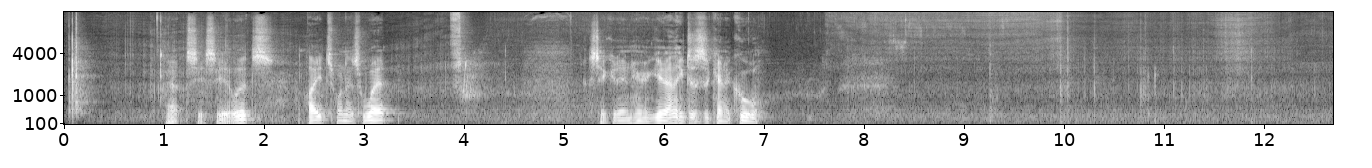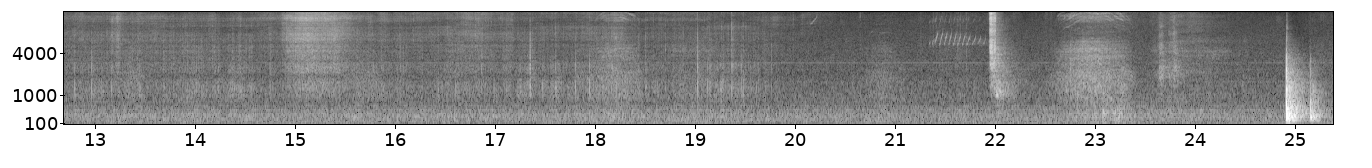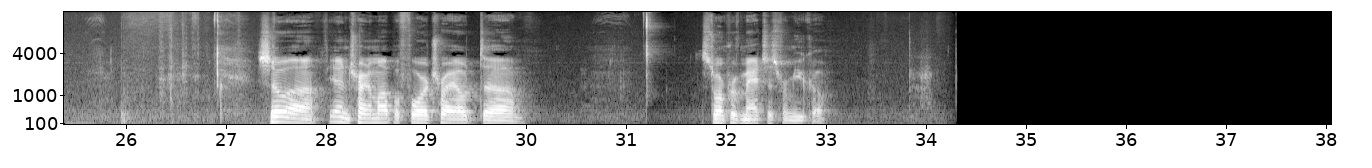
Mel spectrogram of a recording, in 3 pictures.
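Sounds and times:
match fizzing: 0.0 - 24.1.

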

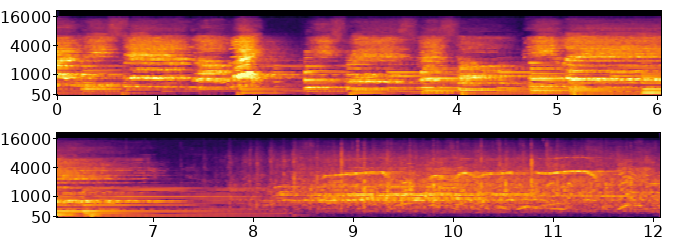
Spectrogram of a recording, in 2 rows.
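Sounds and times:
children's choir singing: 0.0 - 7.1
audience applause: 7.6 - 12.0.

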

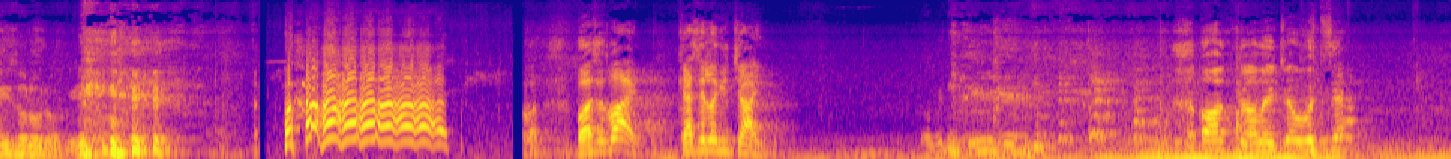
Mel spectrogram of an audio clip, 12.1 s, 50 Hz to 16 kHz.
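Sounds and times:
voices talking and chuckling: 7.8 - 11.4.

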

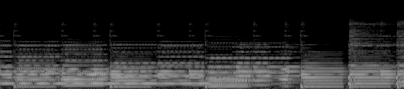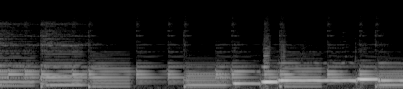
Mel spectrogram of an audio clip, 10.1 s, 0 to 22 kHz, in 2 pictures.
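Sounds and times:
keyboard chords over bass line: 0.0 - 10.0.

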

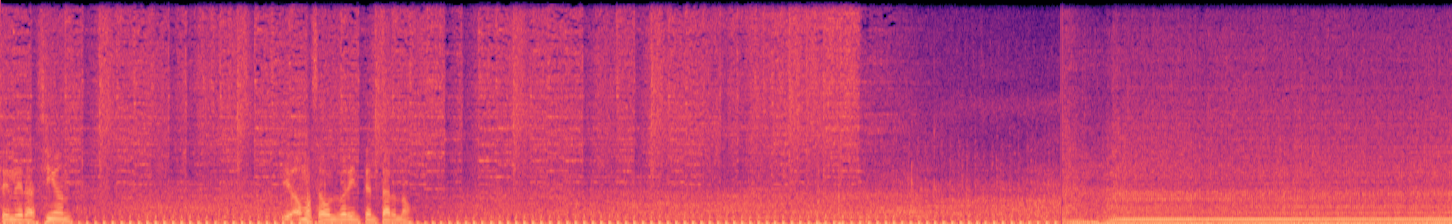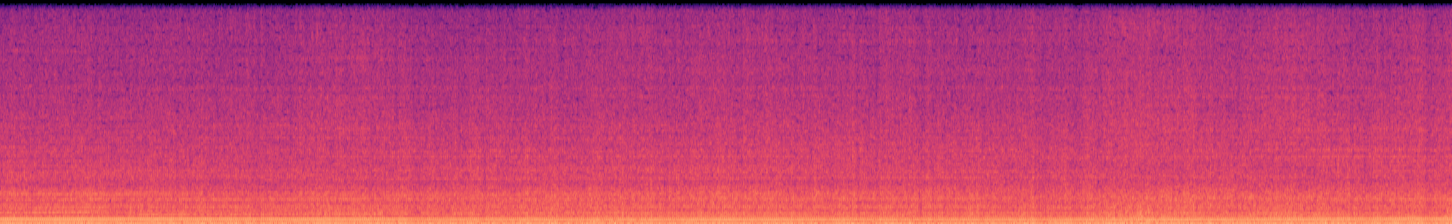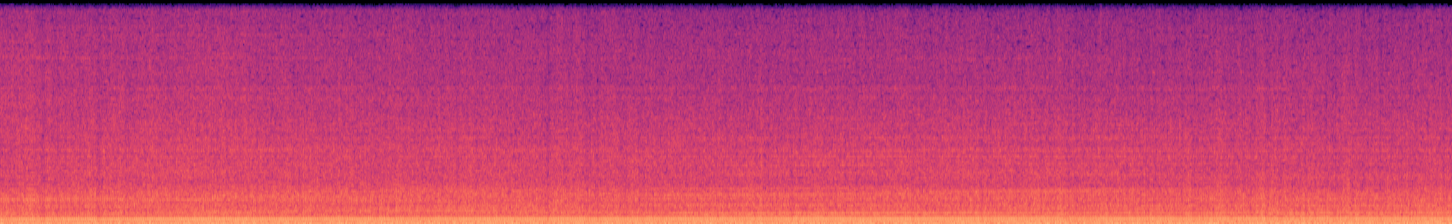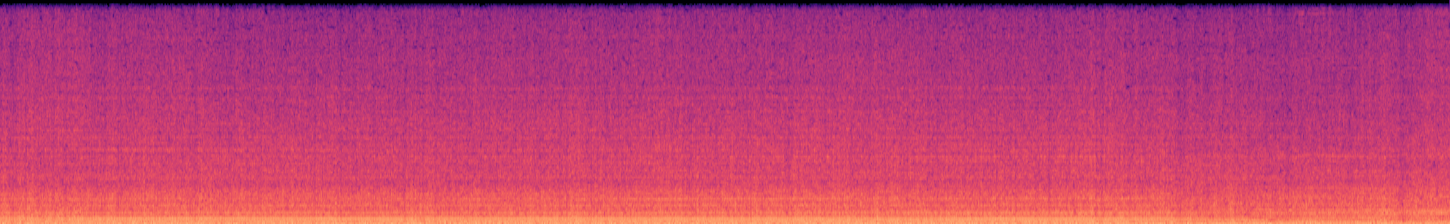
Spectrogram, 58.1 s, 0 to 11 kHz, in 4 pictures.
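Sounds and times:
motorcycle engine at high revs: 0.0 - 58.0.

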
